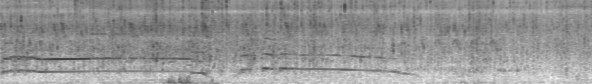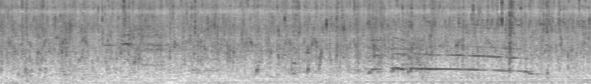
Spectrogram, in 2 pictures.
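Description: Water splashing and trickling in a small duck pond as ducks bathe. Three long drawn-out calls, each about two seconds and dropping in pitch at the end, come near the start, a few seconds in, and near the end.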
